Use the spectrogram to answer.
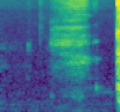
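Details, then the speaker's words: Adult recently in hospital who reports being unable to keep fluid off the heart: a soft, breathy rush of air, then a sudden loud explosive burst cut off at the end, a single cough. "i can't keep fluid off my heart and so now it's coughing and sneezing you hear it it's really bad"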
